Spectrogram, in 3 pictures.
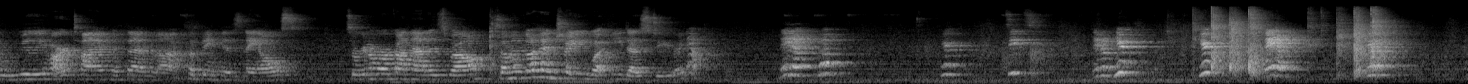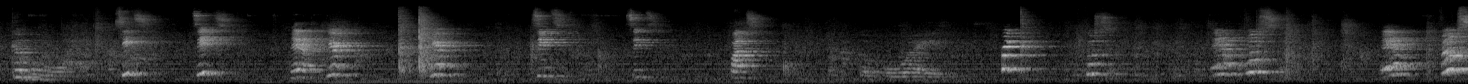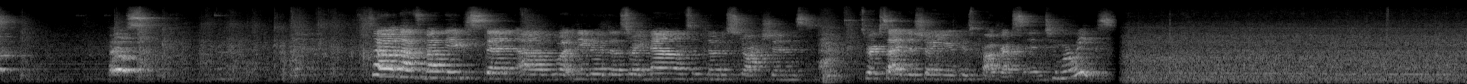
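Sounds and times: woman calling dog: 0:07.8 - 0:08.6, 0:09.4 - 0:14.2, 0:14.8 - 0:19.4, 0:20.0 - 0:20.4, 0:22.0 - 0:22.4, 0:23.4 - 0:26.0, 0:26.8 - 0:27.6, 0:28.5 - 0:29.6, 0:30.4 - 0:31.0
hand claps: 0:11.9 - 0:14.1, 0:18.6 - 0:19.0.

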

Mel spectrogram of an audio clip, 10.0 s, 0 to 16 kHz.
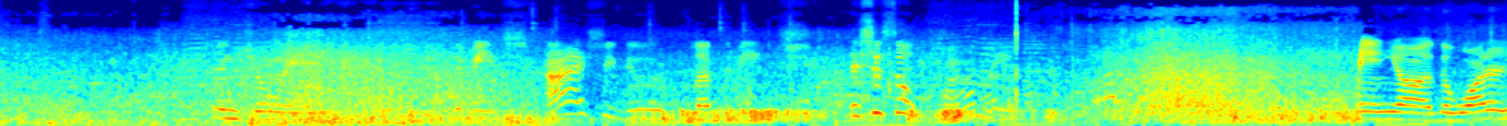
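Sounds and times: small waves washing over sand: 0:00.0 - 0:09.1
wind rumbling on microphone: 0:00.0 - 0:10.0.

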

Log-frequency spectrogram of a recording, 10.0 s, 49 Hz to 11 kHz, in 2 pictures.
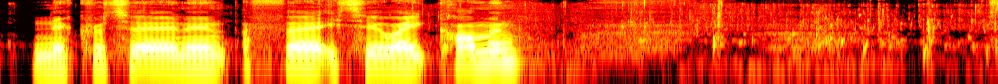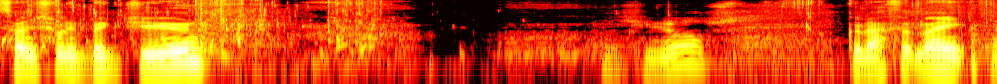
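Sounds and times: water sloshing and trickling: 0:01.4 - 0:09.9.

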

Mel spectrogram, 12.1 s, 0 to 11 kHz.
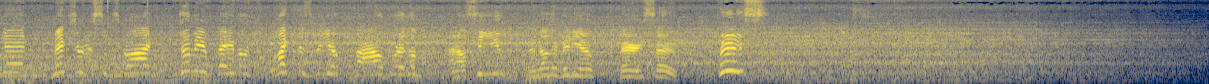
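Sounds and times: diesel harvester engine running: 0:00.0 - 0:12.0.

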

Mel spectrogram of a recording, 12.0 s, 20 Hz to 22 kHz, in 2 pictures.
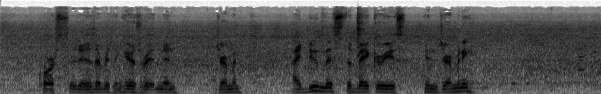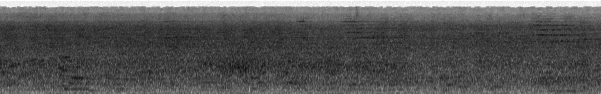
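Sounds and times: faint distant voices: 0:00.0 - 0:12.0
rushing city background noise: 0:00.0 - 0:12.0.

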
